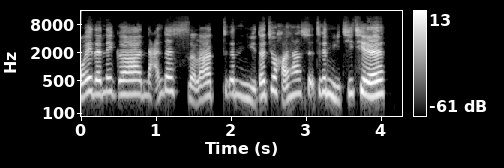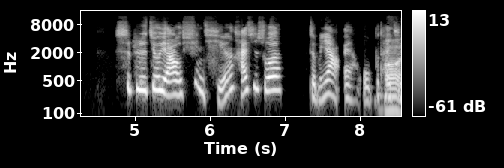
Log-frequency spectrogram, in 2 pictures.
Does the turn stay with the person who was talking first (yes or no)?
no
